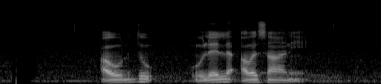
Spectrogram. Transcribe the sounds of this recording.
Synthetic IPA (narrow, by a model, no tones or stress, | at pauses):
ɐwɾud̪uulelʔɐʋɐsaːnḛ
